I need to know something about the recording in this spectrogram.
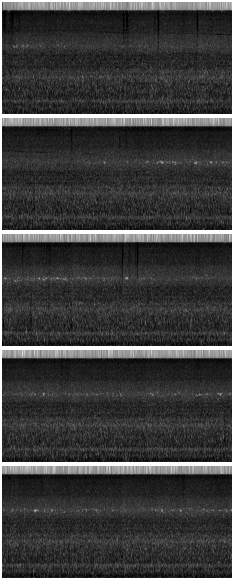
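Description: Aircraft engines roar steadily inside a cabin.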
